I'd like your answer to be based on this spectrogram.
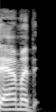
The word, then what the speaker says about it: Ahmed: So many Arabic speakers tell me I'm saying my own name wrong. But because Ahmed is an Arabic origin name, there are people who think the Arabic pronunciation is the only correct pronunciation.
